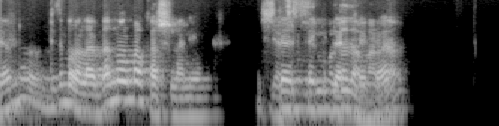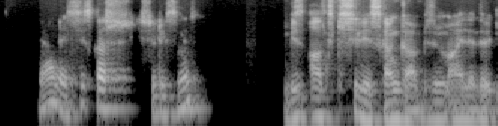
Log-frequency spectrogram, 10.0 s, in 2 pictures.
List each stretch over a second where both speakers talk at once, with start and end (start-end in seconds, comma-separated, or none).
2.7-4.0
